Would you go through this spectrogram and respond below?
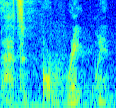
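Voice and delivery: soft breathless whisper of praise. Retold or imitated. Coach whispering praise to an upset client. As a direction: hush it like a secret win.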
